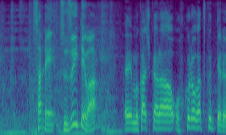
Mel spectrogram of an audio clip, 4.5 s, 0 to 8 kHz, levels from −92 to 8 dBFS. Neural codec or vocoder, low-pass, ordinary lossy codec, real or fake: codec, 16 kHz, 2 kbps, X-Codec, WavLM features, trained on Multilingual LibriSpeech; none; none; fake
